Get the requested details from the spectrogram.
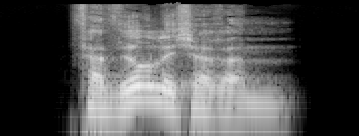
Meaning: strong dative masculine/neuter singular comparative degree of verwirrlich
- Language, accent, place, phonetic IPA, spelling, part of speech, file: German, Germany, Berlin, [fɛɐ̯ˈvɪʁlɪçəʁəm], verwirrlicherem, adjective, De-verwirrlicherem.ogg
